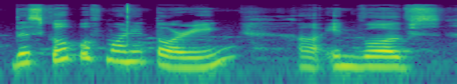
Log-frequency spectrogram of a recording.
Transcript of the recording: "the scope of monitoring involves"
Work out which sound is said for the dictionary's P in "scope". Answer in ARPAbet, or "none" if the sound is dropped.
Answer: P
